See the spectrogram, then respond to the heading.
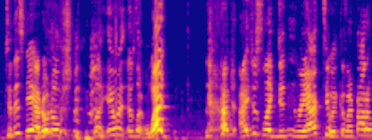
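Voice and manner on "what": a sudden loud, laughing what; loud laughing disbelief; startled what. Retold or imitated. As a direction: blurt it out in shock. Her baffled reaction.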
